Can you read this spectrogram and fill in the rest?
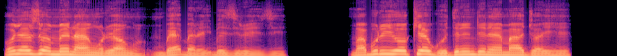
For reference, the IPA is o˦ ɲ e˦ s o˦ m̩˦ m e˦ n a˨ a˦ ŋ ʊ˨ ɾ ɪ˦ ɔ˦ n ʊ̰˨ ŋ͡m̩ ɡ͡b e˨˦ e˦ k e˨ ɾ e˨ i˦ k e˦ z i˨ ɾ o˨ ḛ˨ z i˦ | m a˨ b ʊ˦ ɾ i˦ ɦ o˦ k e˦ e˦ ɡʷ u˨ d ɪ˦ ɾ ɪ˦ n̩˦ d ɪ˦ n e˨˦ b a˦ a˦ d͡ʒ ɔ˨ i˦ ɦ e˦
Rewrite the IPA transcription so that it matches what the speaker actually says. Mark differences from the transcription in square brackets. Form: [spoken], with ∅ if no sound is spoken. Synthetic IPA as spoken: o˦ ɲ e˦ [z] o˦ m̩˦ m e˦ n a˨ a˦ ŋ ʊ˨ ɾ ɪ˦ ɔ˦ [ŋ] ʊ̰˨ ŋ͡m̩ ɡ͡b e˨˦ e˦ [k͡p] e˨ ɾ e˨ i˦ [k͡p] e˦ z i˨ ɾ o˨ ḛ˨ z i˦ | m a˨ b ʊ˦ ɾ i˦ ɦ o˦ k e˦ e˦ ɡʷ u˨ d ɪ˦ ɾ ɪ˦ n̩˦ d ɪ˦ n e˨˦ [m] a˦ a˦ d͡ʒ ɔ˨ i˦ ɦ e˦

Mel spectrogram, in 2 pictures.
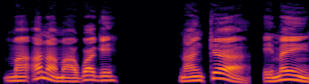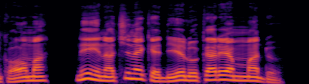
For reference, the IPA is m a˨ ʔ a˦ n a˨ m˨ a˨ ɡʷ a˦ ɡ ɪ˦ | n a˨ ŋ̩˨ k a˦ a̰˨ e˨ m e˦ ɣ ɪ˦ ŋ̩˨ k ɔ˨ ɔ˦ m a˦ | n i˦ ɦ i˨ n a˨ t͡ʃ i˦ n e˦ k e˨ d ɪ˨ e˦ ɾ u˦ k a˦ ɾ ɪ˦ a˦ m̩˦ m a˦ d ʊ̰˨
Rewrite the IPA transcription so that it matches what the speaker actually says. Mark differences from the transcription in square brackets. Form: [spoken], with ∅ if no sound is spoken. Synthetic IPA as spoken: m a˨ ʔ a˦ n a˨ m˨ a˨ ɡʷ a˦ ɡ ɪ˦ | n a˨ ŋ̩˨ k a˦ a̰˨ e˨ m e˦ ɣ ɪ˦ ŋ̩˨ k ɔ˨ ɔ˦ m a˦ | n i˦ ɦ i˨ n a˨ t͡ʃ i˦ n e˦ k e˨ d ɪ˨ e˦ [l] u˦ k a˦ ɾ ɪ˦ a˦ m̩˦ m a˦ d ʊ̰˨

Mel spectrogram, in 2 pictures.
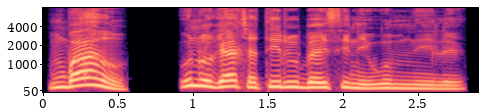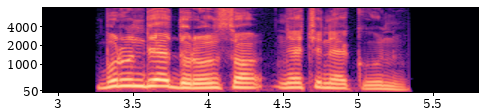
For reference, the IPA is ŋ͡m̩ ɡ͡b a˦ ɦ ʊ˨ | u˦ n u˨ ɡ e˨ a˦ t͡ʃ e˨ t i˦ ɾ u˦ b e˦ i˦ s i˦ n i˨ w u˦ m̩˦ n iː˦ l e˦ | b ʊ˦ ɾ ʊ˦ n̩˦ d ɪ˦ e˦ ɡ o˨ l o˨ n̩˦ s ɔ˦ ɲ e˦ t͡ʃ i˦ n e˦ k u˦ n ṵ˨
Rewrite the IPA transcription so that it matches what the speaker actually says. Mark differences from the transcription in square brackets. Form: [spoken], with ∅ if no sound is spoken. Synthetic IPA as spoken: ŋ͡m̩ ɡ͡b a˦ ɦ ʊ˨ | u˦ n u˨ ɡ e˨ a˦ t͡ʃ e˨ t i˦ ɾ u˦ b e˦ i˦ s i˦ n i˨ w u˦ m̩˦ n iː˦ l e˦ | b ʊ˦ ɾ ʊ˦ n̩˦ d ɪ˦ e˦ [d] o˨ [ɾ] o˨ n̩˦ s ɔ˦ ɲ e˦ t͡ʃ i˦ n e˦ k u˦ n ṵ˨

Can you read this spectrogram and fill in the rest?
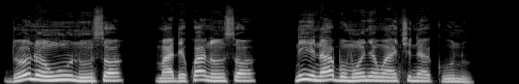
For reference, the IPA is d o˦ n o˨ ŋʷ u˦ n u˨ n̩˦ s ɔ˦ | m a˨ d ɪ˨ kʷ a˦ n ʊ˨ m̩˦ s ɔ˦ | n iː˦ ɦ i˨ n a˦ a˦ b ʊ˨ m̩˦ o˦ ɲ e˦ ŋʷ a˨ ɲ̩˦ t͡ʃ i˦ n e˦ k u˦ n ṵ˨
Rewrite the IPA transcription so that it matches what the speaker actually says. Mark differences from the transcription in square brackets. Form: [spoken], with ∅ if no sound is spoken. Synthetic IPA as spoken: d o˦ n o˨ ŋʷ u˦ n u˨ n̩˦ s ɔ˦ | m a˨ d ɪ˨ kʷ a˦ n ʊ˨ [n̩˦] s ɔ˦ | n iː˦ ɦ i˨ n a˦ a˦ b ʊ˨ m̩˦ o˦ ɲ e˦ ŋʷ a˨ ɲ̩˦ t͡ʃ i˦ n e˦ k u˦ n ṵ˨

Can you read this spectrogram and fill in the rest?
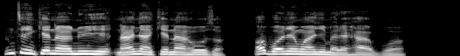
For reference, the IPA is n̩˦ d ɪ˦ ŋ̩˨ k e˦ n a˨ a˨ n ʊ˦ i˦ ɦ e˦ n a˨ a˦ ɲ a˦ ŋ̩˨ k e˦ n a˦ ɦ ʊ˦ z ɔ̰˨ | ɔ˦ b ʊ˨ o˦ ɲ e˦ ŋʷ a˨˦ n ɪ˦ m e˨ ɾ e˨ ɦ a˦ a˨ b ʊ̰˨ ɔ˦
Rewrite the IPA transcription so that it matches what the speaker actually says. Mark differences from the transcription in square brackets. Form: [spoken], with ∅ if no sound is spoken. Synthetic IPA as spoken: n̩˦ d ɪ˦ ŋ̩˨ k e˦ n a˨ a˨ n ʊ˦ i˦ ɦ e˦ n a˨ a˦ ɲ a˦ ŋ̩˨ k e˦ n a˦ ɦ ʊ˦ z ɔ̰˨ | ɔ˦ b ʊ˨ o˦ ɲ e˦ ŋʷ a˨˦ [ɲ] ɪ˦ m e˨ ɾ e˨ ɦ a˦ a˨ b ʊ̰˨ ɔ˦

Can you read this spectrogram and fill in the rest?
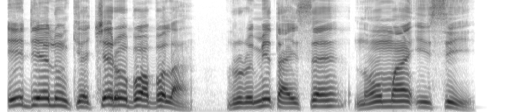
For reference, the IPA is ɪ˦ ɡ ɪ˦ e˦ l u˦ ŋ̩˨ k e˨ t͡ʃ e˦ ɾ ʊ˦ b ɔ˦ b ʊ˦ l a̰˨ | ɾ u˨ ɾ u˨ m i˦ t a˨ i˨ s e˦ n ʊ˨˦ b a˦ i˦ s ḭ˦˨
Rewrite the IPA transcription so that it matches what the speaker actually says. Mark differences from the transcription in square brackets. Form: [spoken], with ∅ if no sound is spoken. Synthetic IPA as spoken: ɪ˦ [d] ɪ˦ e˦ l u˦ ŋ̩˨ k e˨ t͡ʃ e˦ ɾ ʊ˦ b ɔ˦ b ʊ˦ l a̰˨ | ɾ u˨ ɾ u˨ m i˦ t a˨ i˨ s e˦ n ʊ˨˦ [m] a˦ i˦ s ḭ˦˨

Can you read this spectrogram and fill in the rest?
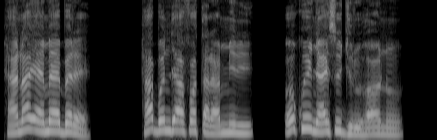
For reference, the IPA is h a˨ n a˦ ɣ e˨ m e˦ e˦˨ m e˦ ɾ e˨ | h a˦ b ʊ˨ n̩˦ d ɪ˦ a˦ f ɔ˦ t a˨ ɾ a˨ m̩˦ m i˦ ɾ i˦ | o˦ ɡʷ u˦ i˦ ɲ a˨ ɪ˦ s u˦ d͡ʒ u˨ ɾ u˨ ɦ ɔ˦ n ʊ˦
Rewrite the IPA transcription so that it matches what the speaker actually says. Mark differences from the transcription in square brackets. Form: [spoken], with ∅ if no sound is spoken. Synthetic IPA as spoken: h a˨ n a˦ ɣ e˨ m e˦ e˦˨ [b] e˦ ɾ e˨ | h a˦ b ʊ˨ n̩˦ d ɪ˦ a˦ f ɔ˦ t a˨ ɾ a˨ m̩˦ m i˦ ɾ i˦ | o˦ [kʷ] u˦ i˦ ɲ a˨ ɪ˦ s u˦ d͡ʒ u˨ ɾ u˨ ɦ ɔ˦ n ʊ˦

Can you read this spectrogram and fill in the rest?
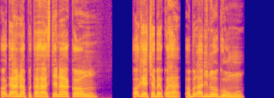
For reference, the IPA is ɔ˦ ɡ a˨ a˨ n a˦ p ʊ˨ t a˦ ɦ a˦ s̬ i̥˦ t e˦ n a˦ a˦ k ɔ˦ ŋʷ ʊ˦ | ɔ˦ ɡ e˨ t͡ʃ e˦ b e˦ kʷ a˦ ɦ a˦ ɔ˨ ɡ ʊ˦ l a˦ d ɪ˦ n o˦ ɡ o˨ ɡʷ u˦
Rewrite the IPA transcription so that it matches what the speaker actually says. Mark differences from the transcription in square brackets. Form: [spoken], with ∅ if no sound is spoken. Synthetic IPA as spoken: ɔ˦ ɡ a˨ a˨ n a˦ p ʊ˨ t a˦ ɦ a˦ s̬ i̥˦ t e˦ n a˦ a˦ k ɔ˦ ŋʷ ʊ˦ | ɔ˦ ɡ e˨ t͡ʃ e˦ b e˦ kʷ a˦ ɦ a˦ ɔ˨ [b] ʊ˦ l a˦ d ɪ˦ n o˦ ɡ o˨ [ŋʷ] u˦

